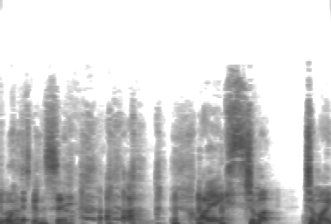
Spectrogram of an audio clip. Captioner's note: laughs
